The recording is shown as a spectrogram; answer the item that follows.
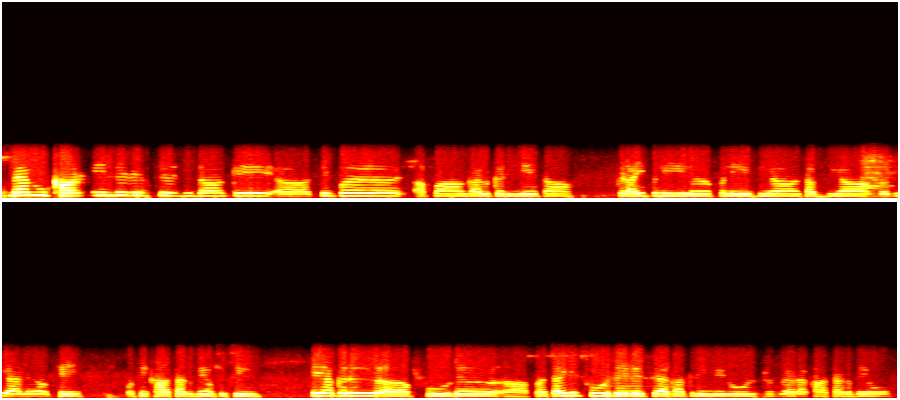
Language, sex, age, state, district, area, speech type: Punjabi, male, 30-45, Punjab, Hoshiarpur, urban, conversation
